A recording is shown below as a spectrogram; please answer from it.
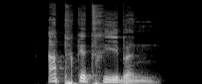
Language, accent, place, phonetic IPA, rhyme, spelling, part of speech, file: German, Germany, Berlin, [ˈapɡəˌtʁiːbn̩], -apɡətʁiːbn̩, abgetrieben, verb, De-abgetrieben.ogg
- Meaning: past participle of abtreiben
